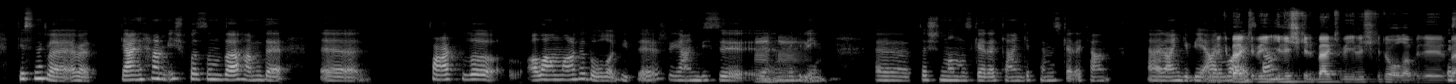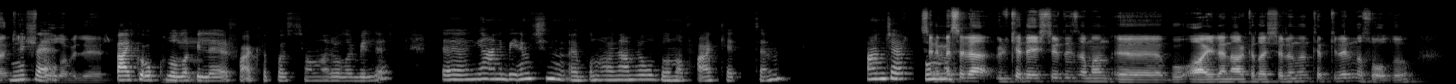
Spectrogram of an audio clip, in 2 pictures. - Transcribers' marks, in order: other background noise
- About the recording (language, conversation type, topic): Turkish, podcast, Zor bir iş kararını nasıl aldın, somut bir örnek verebilir misin?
